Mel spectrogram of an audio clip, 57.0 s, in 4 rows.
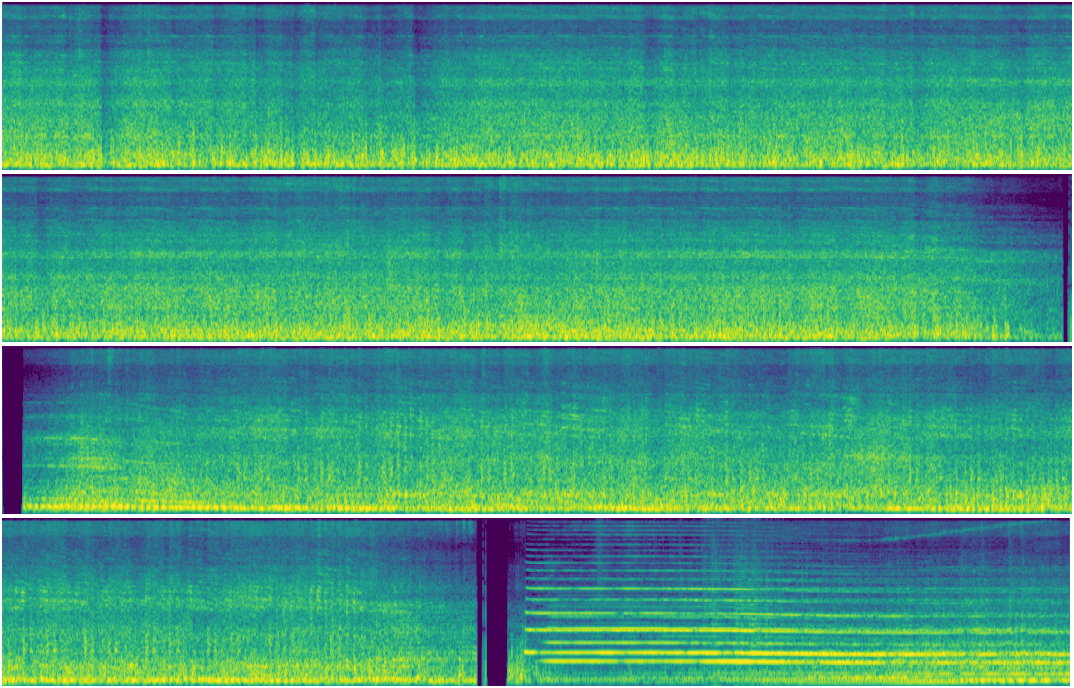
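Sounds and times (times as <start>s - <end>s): locomotive horn blast: 28.8s - 31.2s, 49.7s - 57.0s.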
